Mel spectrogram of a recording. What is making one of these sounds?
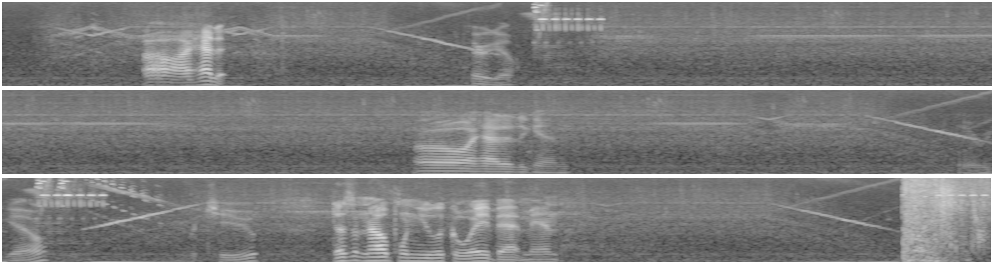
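An electronic scanner warbles and sweeps up and down in pitch.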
